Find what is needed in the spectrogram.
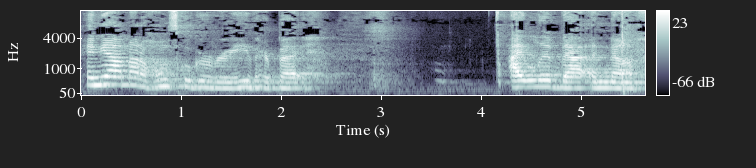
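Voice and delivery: panting between words after a workout; breathless, still catching breath. Real, not acted. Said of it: "I'm out of breath".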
